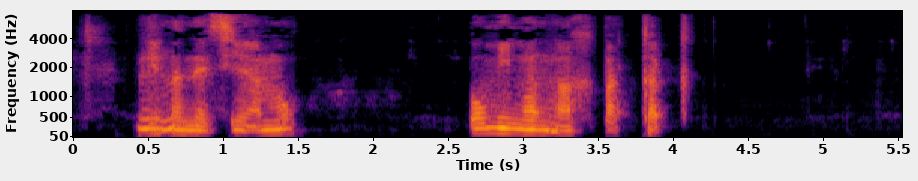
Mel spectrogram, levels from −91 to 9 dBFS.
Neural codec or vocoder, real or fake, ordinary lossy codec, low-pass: codec, 16 kHz in and 24 kHz out, 0.6 kbps, FireRedTTS-2 codec; fake; MP3, 32 kbps; 7.2 kHz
